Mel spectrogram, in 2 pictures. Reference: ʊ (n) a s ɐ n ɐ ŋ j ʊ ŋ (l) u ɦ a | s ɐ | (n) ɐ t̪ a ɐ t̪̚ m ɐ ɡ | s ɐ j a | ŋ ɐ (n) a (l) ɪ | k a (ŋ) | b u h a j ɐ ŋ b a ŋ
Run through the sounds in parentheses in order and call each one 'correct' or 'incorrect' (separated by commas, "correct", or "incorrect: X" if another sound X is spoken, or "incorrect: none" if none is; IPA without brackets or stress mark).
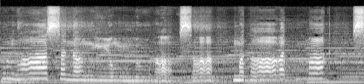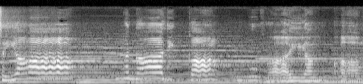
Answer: correct, correct, incorrect: m, correct, correct, correct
